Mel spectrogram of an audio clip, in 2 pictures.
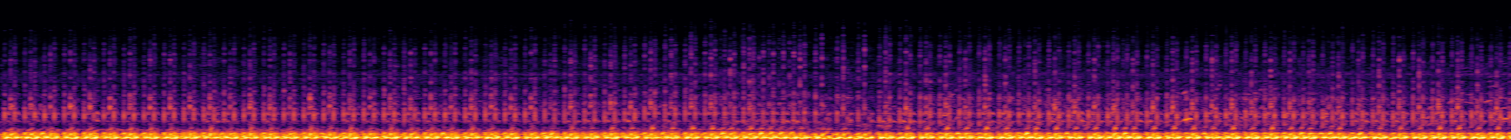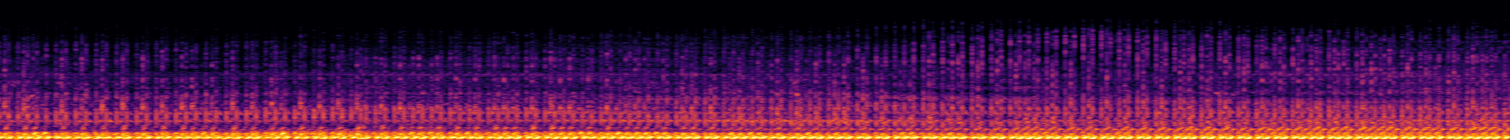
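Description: A V-twin motorcycle engine idling steadily, its exhaust pulses even and unbroken throughout.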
